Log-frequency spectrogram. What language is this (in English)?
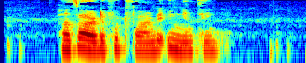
Swedish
